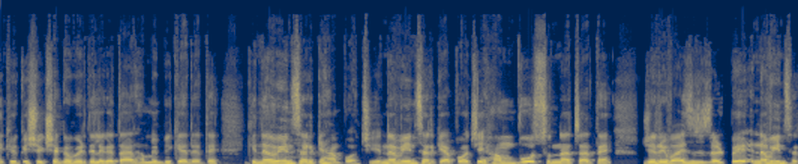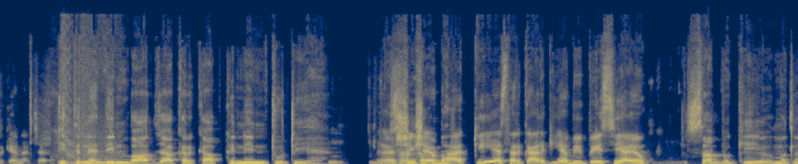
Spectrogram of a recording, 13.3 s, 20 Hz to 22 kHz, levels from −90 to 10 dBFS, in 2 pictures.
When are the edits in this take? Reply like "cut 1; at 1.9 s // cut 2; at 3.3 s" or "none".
cut 1; at 7.1 s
